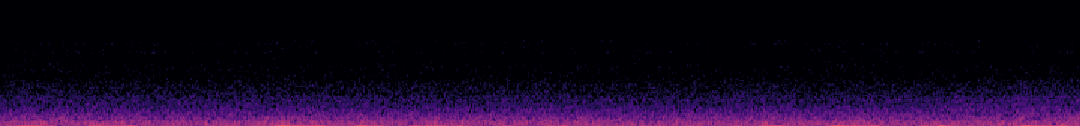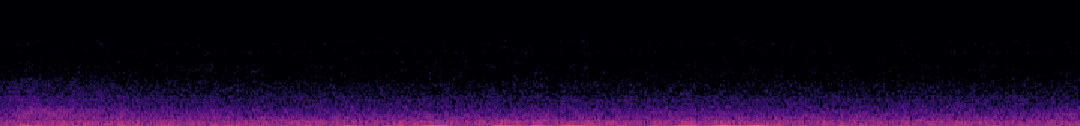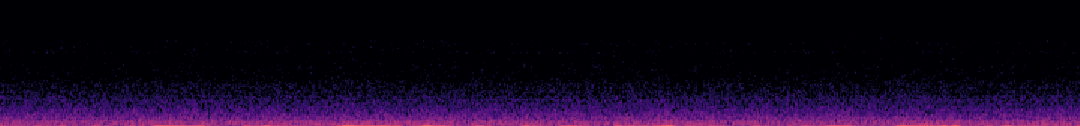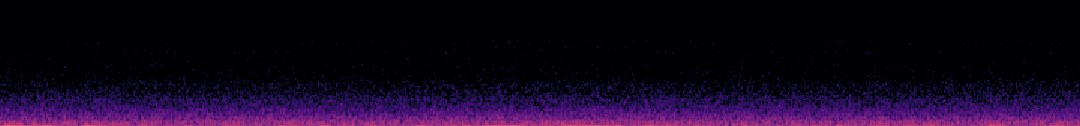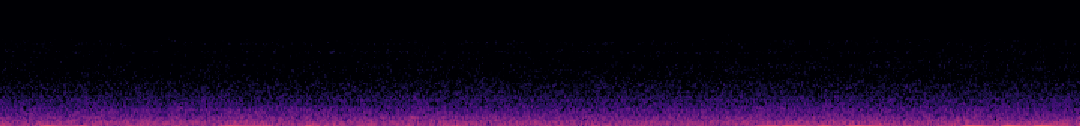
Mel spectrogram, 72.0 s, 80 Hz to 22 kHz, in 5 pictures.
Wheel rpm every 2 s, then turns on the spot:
0, 0, 0, 0, 0, 0, 0, 0, 0, 0, 0, 0, 0, 0, 0, 0, 0, 0, 0, 0, 0, 0, 0, 0, 0, 0, 0, 0, 0, 0, 0, 0, 0, 0, 0, 0.
none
